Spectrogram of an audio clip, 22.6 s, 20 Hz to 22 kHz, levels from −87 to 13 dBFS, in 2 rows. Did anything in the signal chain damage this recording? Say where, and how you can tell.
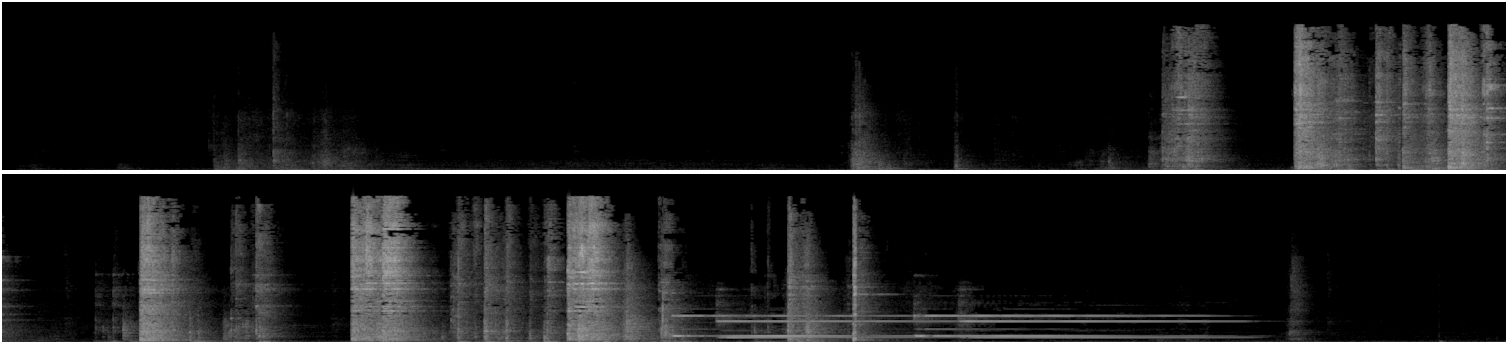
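Yes, there is damaged data in the compressed stream, a fault at the codec or storage stage. Corrupted bytes reached the decoder, which misread those frames and lost sync until it found a valid header. Each event is a brief chirp or blip lasting about 20 ms, at 7.16 to 7.18 s, 13.90 s, 17.67 to 17.69 s, and 20.32 to 20.34 s. These short, isolated bursts at irregular intervals point to corrupted frames rather than to analogue or buffer faults.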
